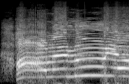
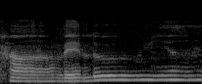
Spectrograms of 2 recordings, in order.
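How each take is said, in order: First: The word is said loudly and forcefully. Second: The word is said softly and gently. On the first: This is how Batak people sound. "Orang Batak" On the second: This is how Javanese people sound. "Orang Jawa kalau nyanyi kan lembut"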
